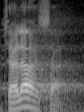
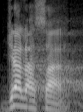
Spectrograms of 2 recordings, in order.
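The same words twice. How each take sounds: First: The stress is not on the first syllable. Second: The stress is on the first syllable. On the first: The speaker calls it wrong. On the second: The speaker calls it right. "tekan huruf yang pertama"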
